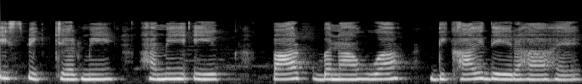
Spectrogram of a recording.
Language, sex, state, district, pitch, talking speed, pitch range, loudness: Hindi, female, Uttar Pradesh, Lucknow, 245 Hz, 125 wpm, 235-260 Hz, -14 LUFS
